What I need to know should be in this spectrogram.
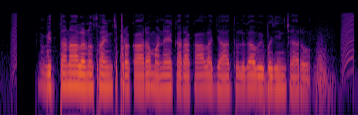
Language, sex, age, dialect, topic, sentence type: Telugu, male, 18-24, Central/Coastal, agriculture, statement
